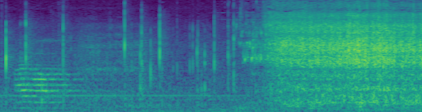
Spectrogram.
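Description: A Juicero juice packet squeezed by hand over a glass: light crinkling clicks from the plastic pouch, then, a little under three seconds in, a loud steady hiss as the juice starts squirting from the spout into the glass.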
